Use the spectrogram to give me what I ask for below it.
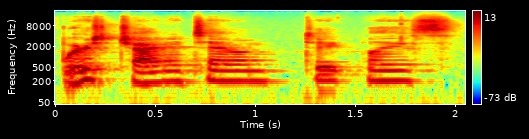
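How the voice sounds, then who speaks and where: A woman co-hosts a podcast, chatting casually about old films and laughing easily. Her middle-pitched voice often drops into a gravelly fry. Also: completely flat delivery, slow pace. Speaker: podcast co-host. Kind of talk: casual film discussion.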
